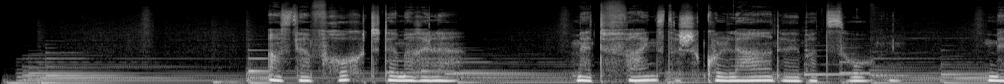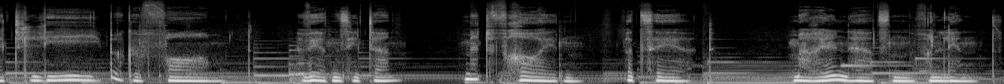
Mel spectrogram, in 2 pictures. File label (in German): Marillenherzen mit Musik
